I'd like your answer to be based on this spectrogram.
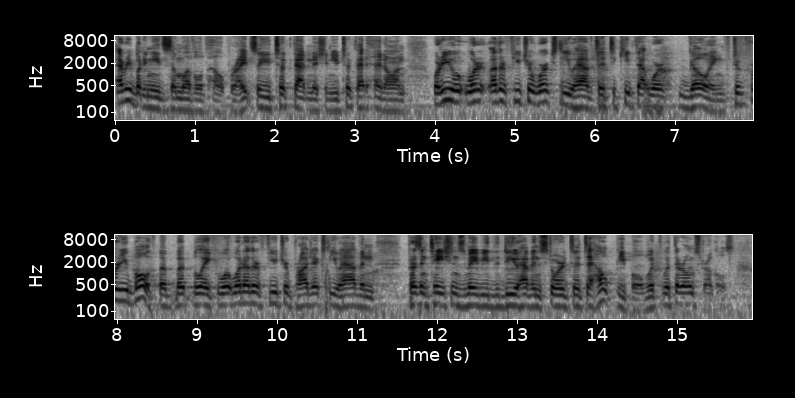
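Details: Adult male speaker; Typical adult speech.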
